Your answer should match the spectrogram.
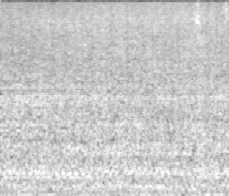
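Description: Steady engine and road noise inside the cabin of a car driving along a road, an even rumble that holds at one level.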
